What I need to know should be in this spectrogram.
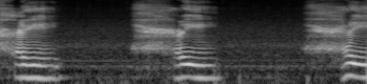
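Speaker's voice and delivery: হাই pressed from the middle of the throat; throaty hi. Shown as a demonstration. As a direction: squeeze হাই out of the mid-throat. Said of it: "কণ্ঠনালীর মাঝখানে চাপ দিয়ে উচ্চারণ করুন".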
